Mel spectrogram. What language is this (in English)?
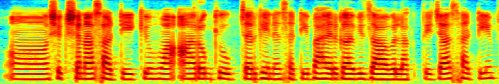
Marathi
